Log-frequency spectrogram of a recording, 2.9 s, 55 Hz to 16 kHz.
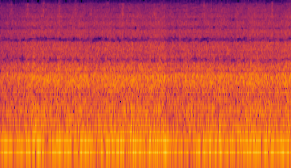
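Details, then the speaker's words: Ford 460 V8 after Holley 4180 carburetor rebuild, choke fully off: low, lumpy, chuffing idle that never settles, running far too rich despite mixture already halved; idle mixture screws still to be adjusted. "I'm just not it's just too rich there's just way too rich which the funny thing is this is adjusted to half the amount of fuel that it was adjusted to when I got it"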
